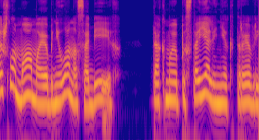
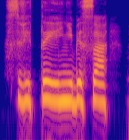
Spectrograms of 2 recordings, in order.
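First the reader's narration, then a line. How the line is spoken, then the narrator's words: Aunt growling. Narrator (Russian): прорычала тетя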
